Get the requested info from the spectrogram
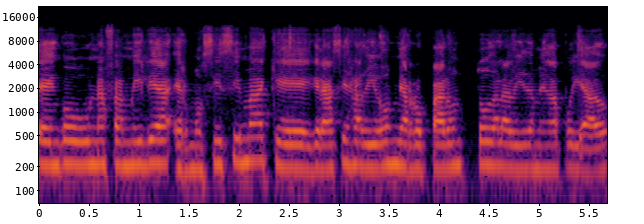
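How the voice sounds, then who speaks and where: A woman talks very slowly in a monotone with flat intonation. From Nicaragua, Managua. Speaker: local election candidate. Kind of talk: interview. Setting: video call. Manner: halting. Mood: warm, earnest. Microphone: video call.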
